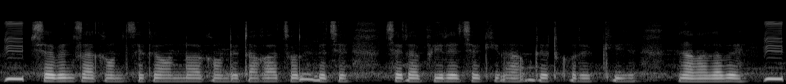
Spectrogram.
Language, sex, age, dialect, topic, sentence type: Bengali, male, 18-24, Standard Colloquial, banking, question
